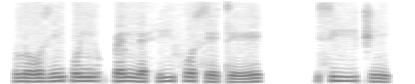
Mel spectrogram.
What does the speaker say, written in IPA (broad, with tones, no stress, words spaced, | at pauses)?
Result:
loː˨zĩ˦ k͡po˦ɲo˦k͡pɛ˦l nɛ˨hiː˦fo˦ se˨teː˨˦ | siː˦t͡ʃĩ˨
